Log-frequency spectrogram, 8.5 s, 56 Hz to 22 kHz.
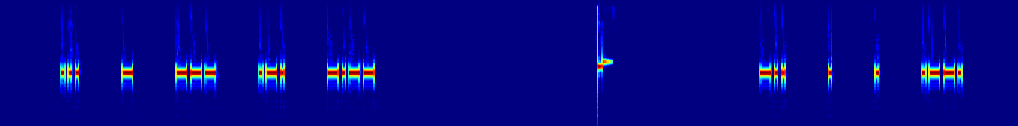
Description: Morse code, heard as a keyed tone, about 38 wpm, spaced as for 18 wpm, 700 Hz. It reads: STORY DEEP
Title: 4x Character Spacing - Top 500 Words - 40wpm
